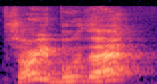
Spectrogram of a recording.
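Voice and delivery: Canadian rounded "Sorry aboot that"; Canadian accent. Shown as a demonstration. Showing friend an apology, mock Canadian accent. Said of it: "just Canadian then".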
